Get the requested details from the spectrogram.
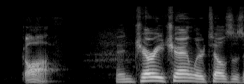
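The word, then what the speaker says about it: Gough: we have learned that Michael Goff is Michael Goff as in cough Goff and Jerry Chandler tells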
